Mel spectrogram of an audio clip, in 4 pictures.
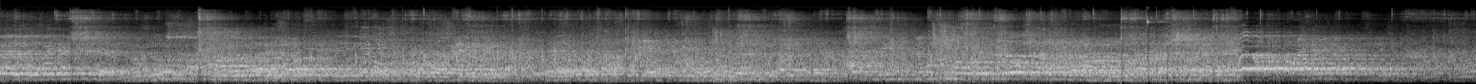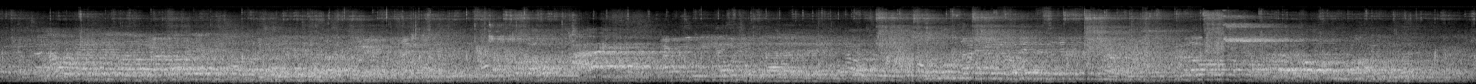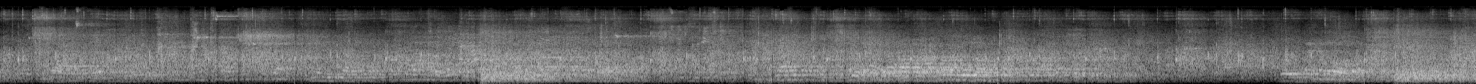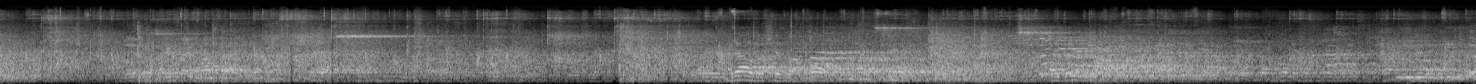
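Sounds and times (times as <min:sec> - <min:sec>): people's voices: 0:00.0 - 0:59.0
table tennis balls clicking: 0:03.0 - 0:12.4, 0:16.4 - 0:20.5, 0:28.3 - 0:52.4, 0:55.4 - 0:59.0.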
